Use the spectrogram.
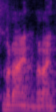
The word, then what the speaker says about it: Merijn: So in Spain, they call me, which is the furthest away from my original name I think you can get. So anything between that and the original pronunciation is totally fine with me. But it's Merijn. Merijn.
